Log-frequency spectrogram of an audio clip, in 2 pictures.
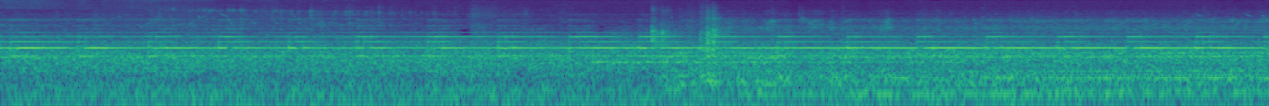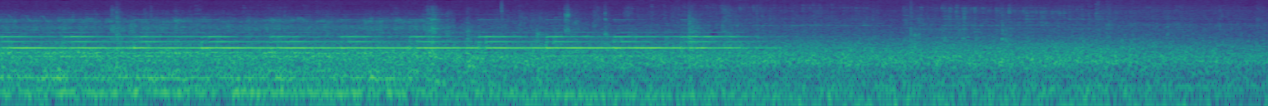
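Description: Railroad crossing warning bell ringing steadily over a broad rumble, then stopping about ten seconds in as the crossing clears. A low hum runs through the middle while the gate mechanisms lift the arms.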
